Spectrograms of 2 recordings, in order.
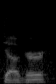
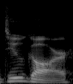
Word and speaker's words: Dugar: Imagine if it's Duggar, and I've just been saying it wrong this entire time.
